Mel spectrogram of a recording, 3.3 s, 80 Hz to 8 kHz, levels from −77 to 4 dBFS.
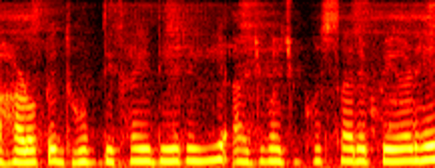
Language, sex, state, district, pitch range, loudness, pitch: Hindi, female, Himachal Pradesh, Shimla, 200-215 Hz, -17 LUFS, 210 Hz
